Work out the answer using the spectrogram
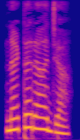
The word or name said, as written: ನಟರಾಜ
